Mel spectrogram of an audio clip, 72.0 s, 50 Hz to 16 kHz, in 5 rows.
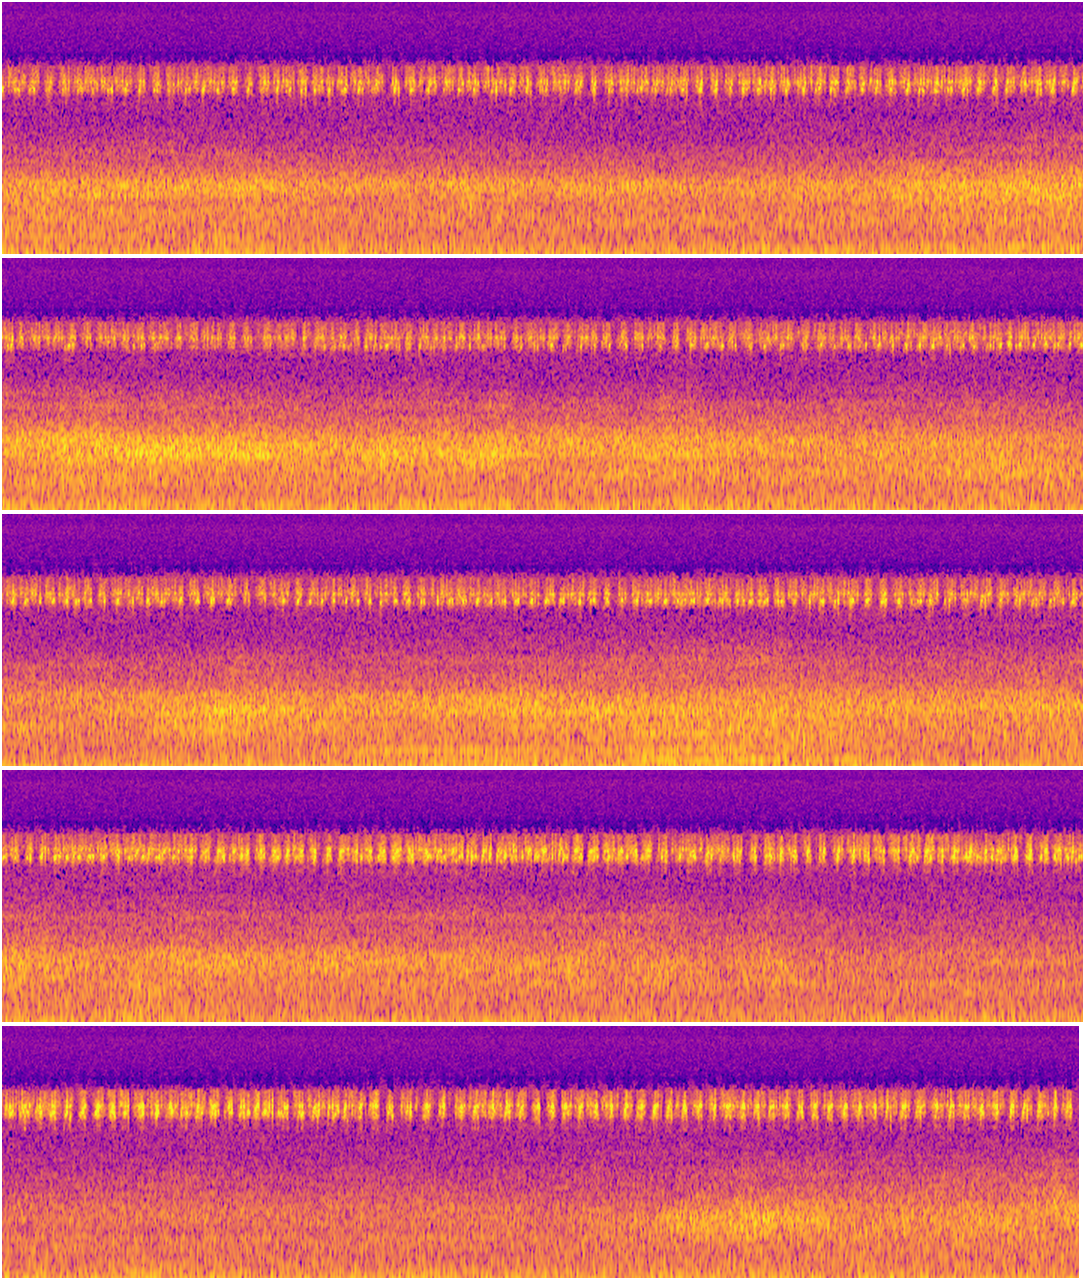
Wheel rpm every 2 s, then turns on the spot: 0, 0, 0, 0, 0, 0, 0, 0, 0, 0, 0, 0, 0, 0, 0, 0, 0, 0, 0, 0, 0, 0, 0, 0, 0, 0, 0, 0, 0, 0, 0, 0, 0, 0, 0, 0.
none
